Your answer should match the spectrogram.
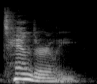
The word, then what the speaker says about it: tenderly: E aqui, essa palavra normalmente tem a sílaba tônica na primeira sílaba, ok? Tenderly, tenderly.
